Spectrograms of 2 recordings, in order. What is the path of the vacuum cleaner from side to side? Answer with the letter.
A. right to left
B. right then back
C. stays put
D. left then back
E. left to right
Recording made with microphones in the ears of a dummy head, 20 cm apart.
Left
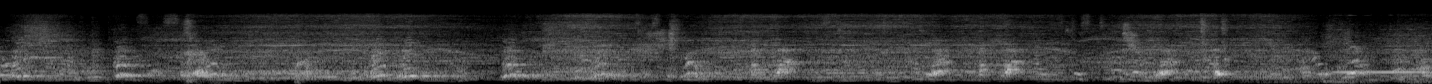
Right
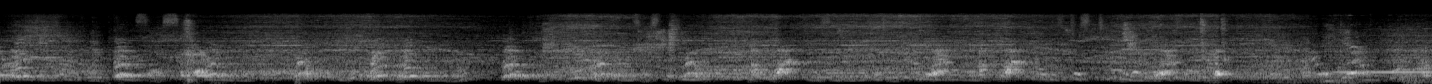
B.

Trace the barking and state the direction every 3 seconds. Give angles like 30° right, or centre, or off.
20° right, 10° left, centre, 10° right, 10° right.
